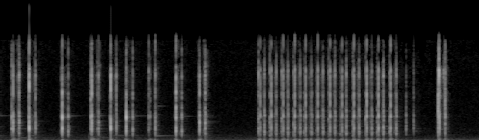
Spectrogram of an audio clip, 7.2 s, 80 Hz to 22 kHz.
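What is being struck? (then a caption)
Clear plastic key switch tester. Fingertips press the keys of a small clear plastic 3x3 Cherry MX key switch tester. Scattered, sharp, bright clicks with a little low thock come first, then a short pause. A fast, rapid run of clacks follows, ending in one last crisp click, each dying away almost instantly.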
